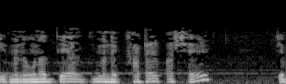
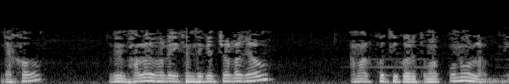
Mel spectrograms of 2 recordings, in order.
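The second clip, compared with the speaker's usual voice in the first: ordinary talk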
